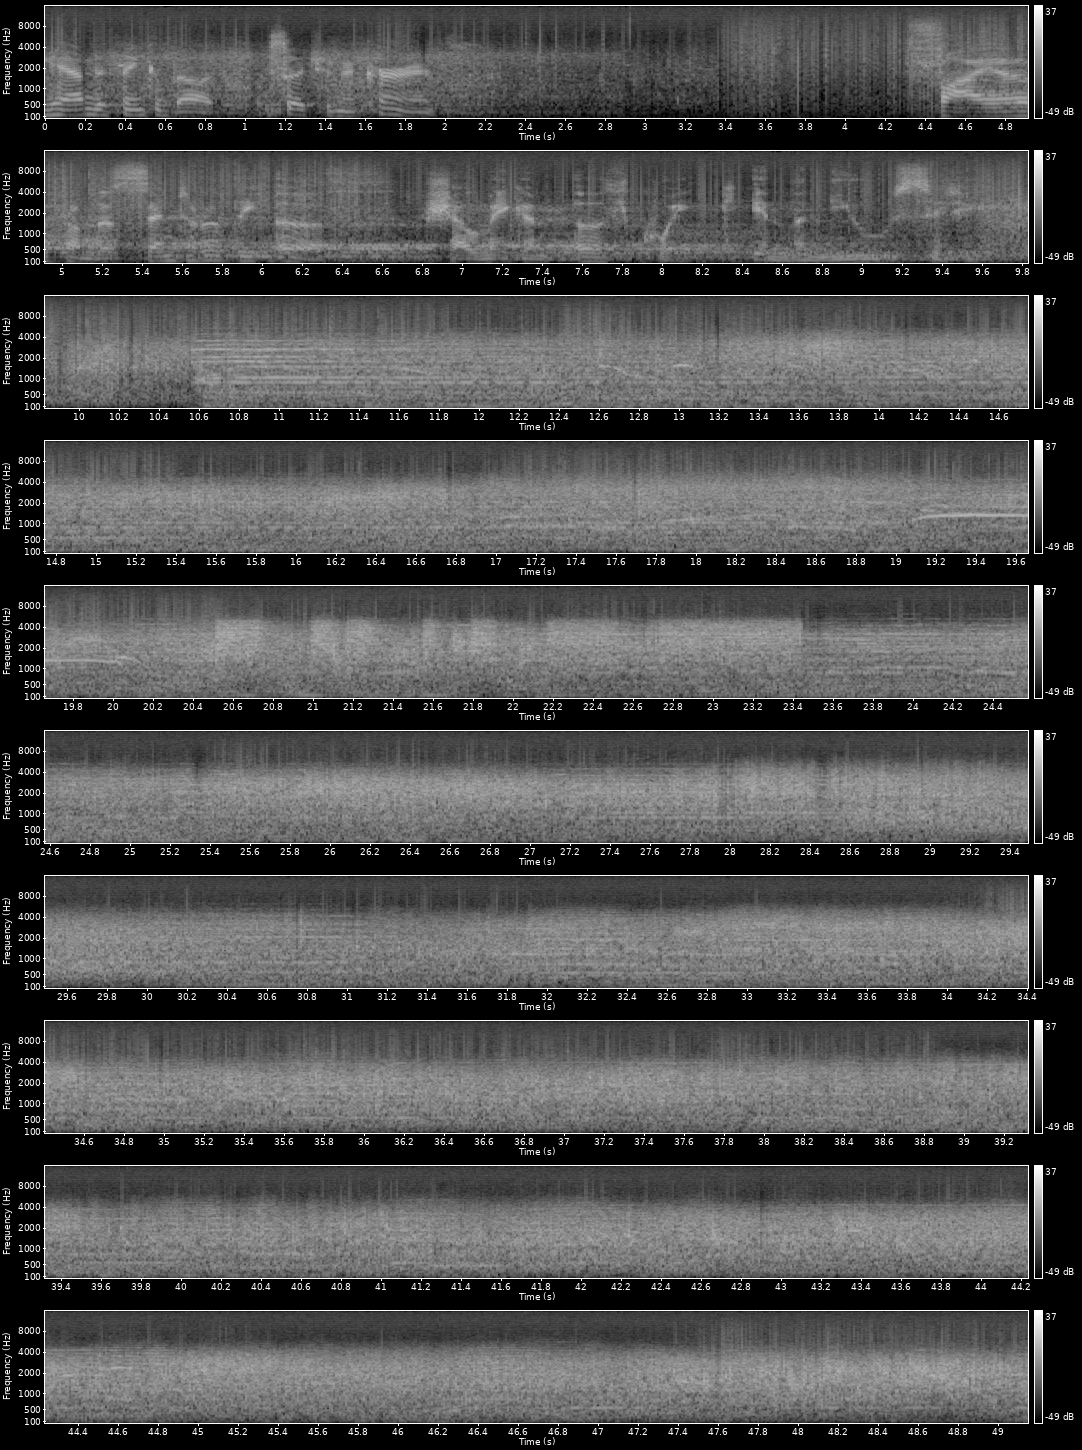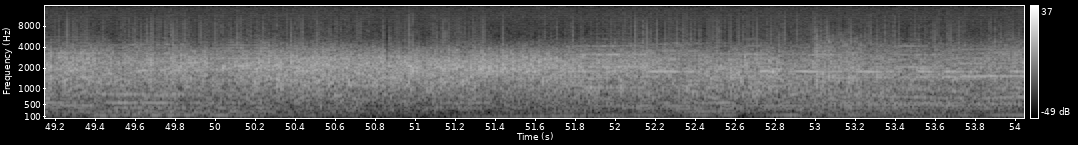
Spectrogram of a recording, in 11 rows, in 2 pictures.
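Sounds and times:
faint music: 0.0s - 54.0s.

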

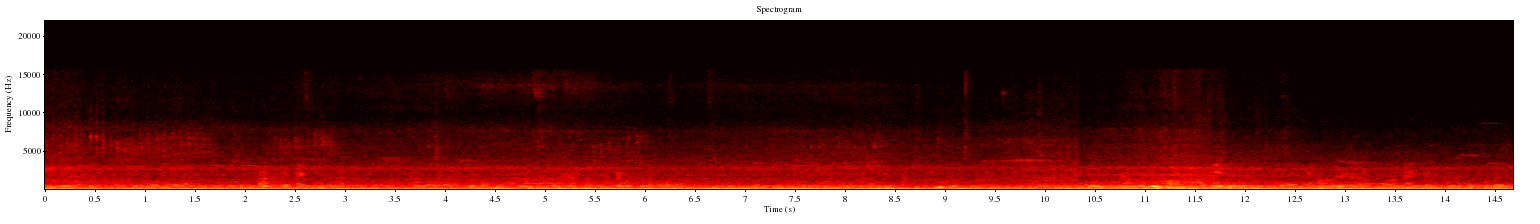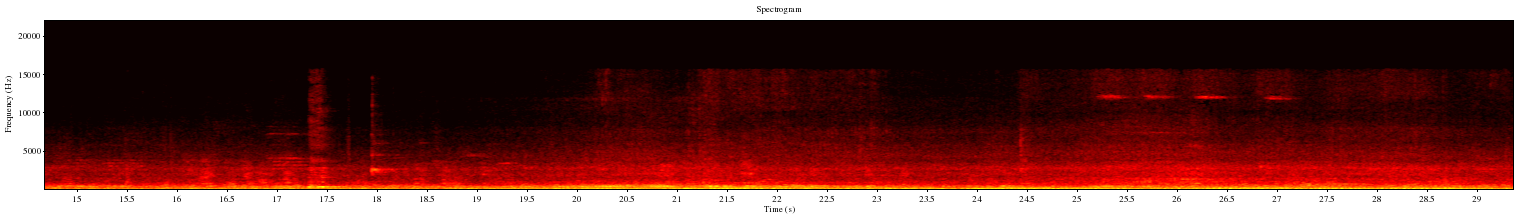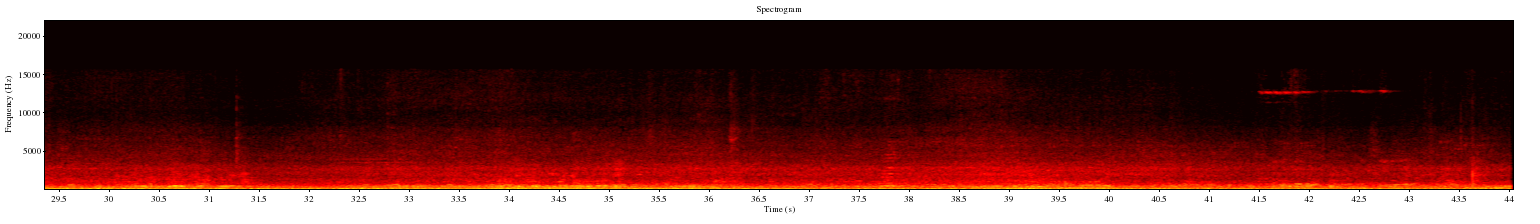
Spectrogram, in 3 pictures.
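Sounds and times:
road traffic noise: 0.0s - 44.0s.

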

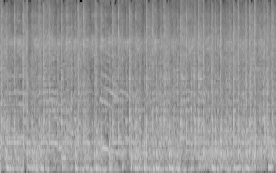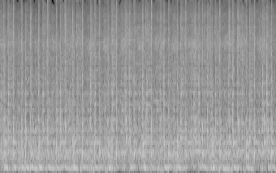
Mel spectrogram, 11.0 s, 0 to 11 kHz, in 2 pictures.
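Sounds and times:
barrel drums beaten fast: 0.0s - 11.0s.

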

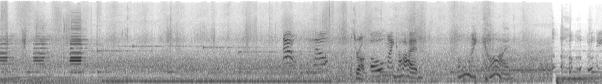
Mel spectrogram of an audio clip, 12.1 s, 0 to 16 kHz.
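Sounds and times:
truck horn toots: 0.0s - 2.1s
steady low hum: 0.0s - 6.8s.

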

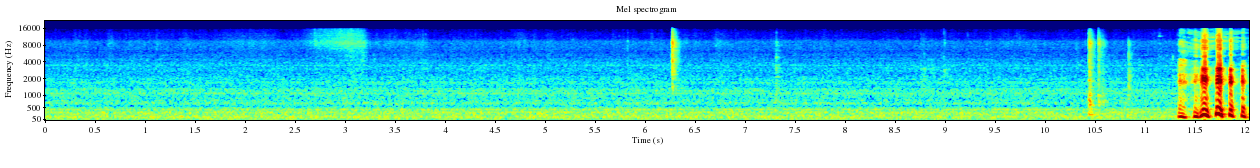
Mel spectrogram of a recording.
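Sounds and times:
man laughing: 11.3s - 12.0s.

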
